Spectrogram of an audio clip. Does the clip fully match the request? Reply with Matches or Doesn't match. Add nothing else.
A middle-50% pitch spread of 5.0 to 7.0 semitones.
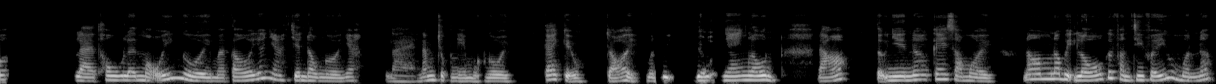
Doesn't match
